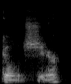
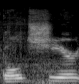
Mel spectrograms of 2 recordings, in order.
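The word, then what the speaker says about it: Goldshire: If it's officially said that in that type of media, it is it is Goldshshire, which honestly the the fan pronunciation definitely rolls off the tongue better cuz Goldshshire just sounds nice. Gold shear just listen I think it's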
